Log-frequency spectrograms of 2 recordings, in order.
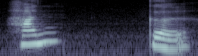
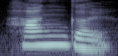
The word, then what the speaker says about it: Hangul: Hangul. Hangul. I've put the romanized pronunciation in parentheses so you can see exactly how this would be pronounced using English letters.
